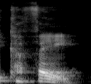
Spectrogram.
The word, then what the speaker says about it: café: Aqui, ó, tem a pronúncia de café.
